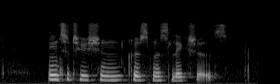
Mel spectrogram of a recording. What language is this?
English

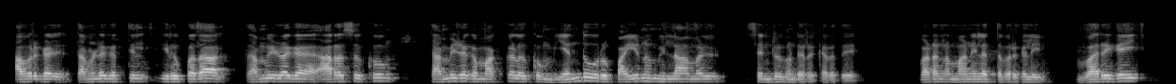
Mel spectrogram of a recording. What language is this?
Tamil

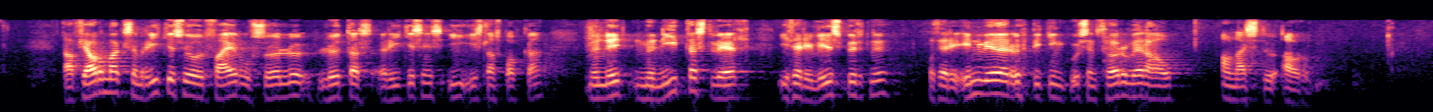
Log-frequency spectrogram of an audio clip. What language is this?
Icelandic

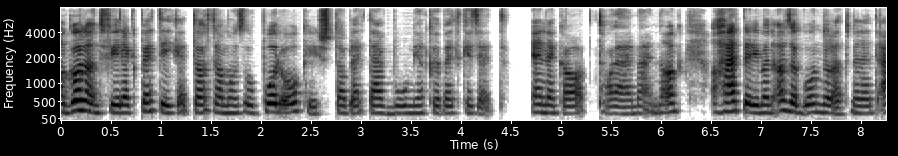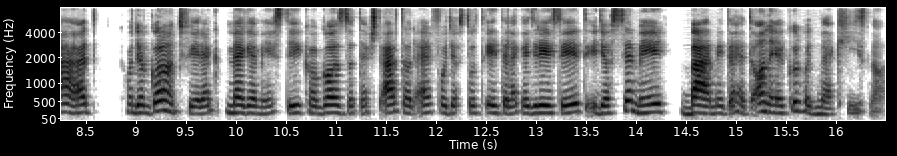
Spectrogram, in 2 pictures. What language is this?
Hungarian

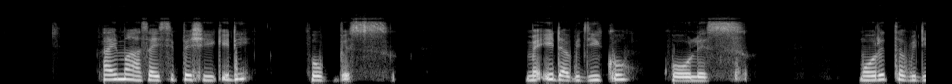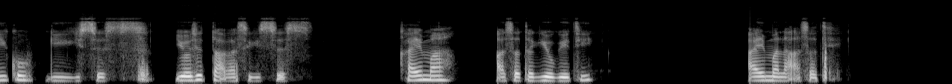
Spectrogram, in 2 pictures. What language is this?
Wolaytta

